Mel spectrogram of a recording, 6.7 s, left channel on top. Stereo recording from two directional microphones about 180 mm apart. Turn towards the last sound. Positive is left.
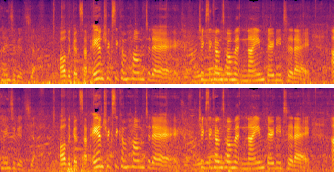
turn(degrees=-5)  # may be behind; listen again after turning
